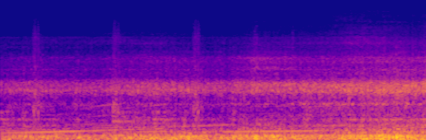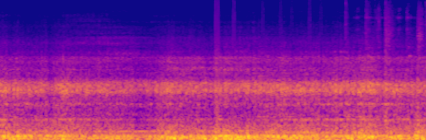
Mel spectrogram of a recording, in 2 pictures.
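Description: Motorcycle engine pulling away, its pitch rising over the first few seconds, then a steady ride at speed with engine rumble and wind rushing over the microphone that grows slowly louder.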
